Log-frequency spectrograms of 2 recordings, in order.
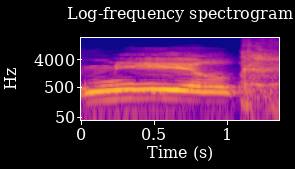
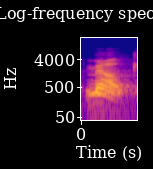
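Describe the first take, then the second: First: The vowel is close, like in 'mill'. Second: The vowel is open, like in 'mell'. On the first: The speaker calls it wrong. "You have to like press your lips together more" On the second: The speaker calls it right. "I say M E L K"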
